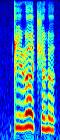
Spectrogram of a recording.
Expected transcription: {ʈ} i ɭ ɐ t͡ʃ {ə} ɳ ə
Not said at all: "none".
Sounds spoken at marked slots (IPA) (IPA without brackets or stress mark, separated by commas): ʈ, ɐ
